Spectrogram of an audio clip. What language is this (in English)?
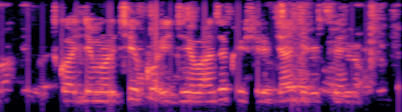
Kinyarwanda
